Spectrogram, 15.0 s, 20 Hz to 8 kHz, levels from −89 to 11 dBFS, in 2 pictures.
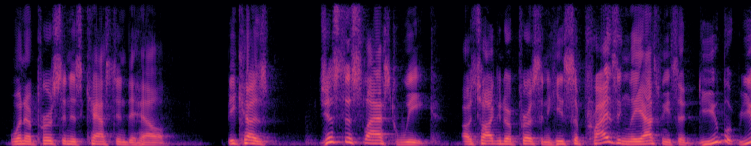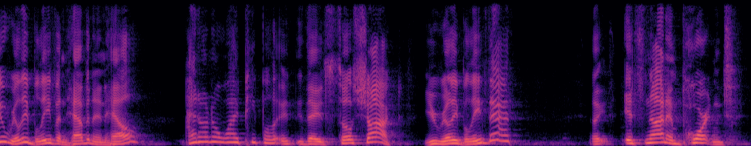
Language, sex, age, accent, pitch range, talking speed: English, male, 60-79, American, 140-190 Hz, 195 wpm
